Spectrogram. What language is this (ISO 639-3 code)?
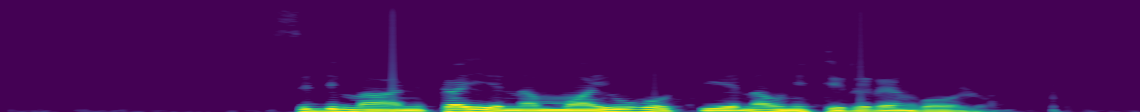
dav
